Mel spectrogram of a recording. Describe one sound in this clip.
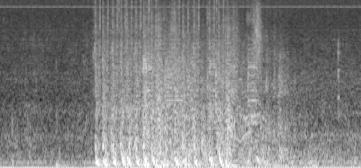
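Rapid gunshots rattle at close range.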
